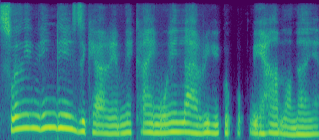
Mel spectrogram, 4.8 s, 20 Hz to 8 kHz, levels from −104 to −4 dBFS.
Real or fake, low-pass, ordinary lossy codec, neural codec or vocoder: fake; 7.2 kHz; none; codec, 16 kHz in and 24 kHz out, 0.6 kbps, FocalCodec, streaming, 2048 codes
